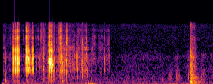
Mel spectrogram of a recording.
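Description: Handling noise of the recording camera as it is set in place: a quick run of rustles and knocks over the first two seconds, then one louder knock near the end.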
